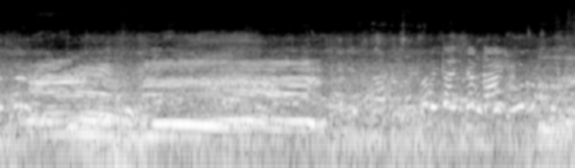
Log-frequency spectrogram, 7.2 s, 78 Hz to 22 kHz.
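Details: A Sahiwal bull calf at a busy Pabna livestock market, 30 June 2024, lows in long harmonic moos lasting over a second each, with further calls in the background. Men haggle over prices amid a constant crowd murmur.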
